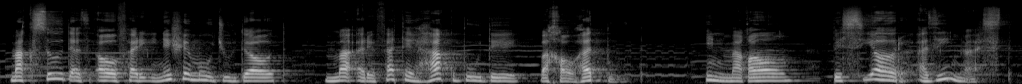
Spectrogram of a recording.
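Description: Woman audiobook narrator, lowish register, slow reflective delivery over faint music. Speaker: audiobook reader. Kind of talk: scripted devotional reading. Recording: faint instrumental music behind.

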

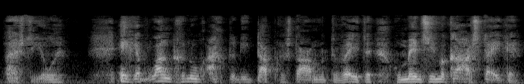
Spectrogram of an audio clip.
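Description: An actor playing a gruff, blustering old bar-keeping father in a radio drama. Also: mid-range voice, brisk, fairly bright tone. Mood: weary, worried. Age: older. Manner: blustering, scolding.

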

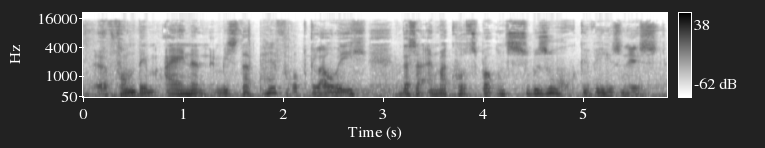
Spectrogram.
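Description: A man's voice: a little high, normal speed, lightly acted. An actor playing a timid, fussy male porter and secretary in a German crime radio play, speaking politely and formally with hesitations. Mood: hesitant, hushed. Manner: hesitant, polite, formal, breaking into hushed tones. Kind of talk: 1980s German crime radio drama acting. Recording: studio radio play with noisy background ambience.

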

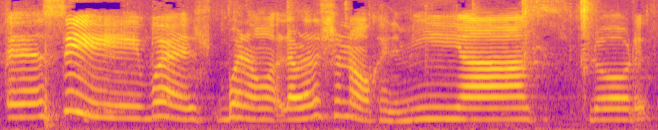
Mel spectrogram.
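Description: A woman's voice: sits high, slow pace, a bit bright. A young woman with a Rioplatense Argentine accent, chatting casually on radio and searching for her words. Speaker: radio show presenter. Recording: faint background noise.

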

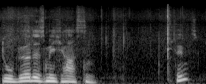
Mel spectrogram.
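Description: A brash, eager reporter played by a male actor in a naturalistic radio drama. He talks in a chatty, sardonic, emphatic way at a medium pitch, a little distant, with faint noise around him. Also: normal speed, a little mellow, natural voice. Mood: teasing. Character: brash, eager West German investigative journalist.

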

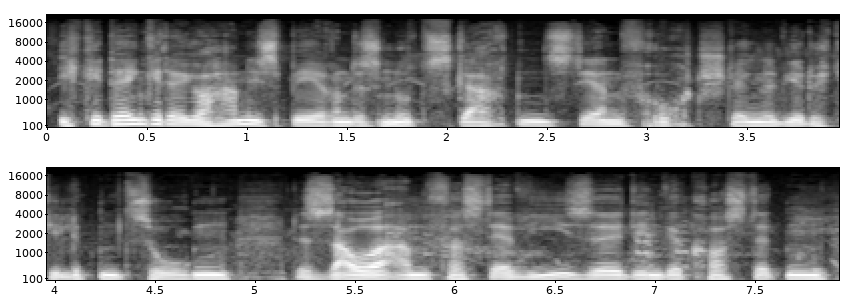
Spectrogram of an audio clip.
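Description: An actor playing an earnest, bookish man narrating memories of a friend in formal, measured for a radio drama. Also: lowish voice, dark tone, close to an everyday voice. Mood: reflective. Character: earnest, bookish male narrator recalling his friend's childhood.

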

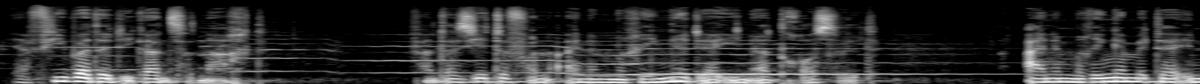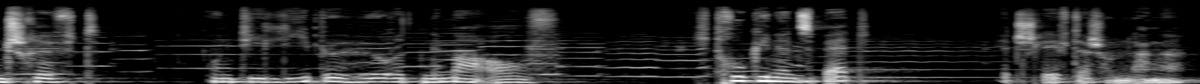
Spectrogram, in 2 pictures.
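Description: A careworn, guarded wife in a radio play. Her voice is fairly low and creaky, and she speaks tersely and plainly. Music plays clearly behind her. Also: fairly even intonation, measured pace. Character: guarded, careworn wife tending an ailing husband. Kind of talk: German radio play acting.

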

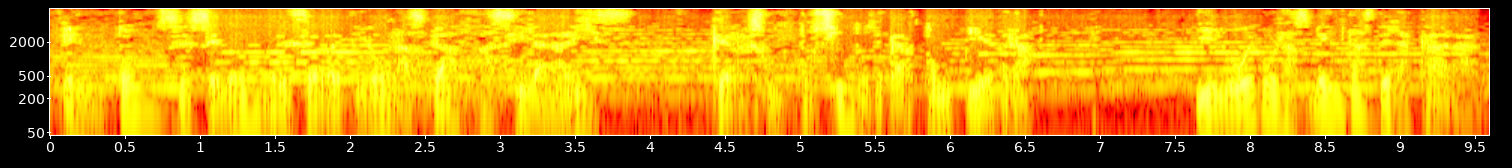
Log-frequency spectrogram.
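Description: A man's voice: a bass voice, animated, slow, muffled recording, over loud music. A man delivering dramatic scripted narration for a radio story.

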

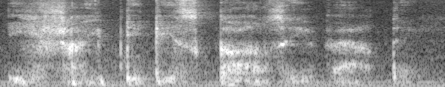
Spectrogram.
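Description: A man acting in a German radio play as a weary, wry old scholar with a breathy, gravelly voice and a dry, deliberate delivery. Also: close to an everyday voice. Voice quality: gravelly, breathy half-whisper.

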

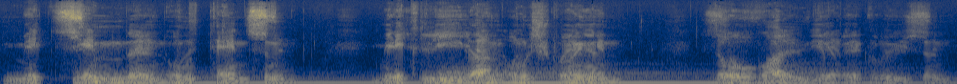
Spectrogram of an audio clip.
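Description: Casting: a festive chorus celebrant for radio comedy, very slow chant over loud instruments. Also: male voice, low-pitched, fairly even intonation. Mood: jubilant, ceremonial. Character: solemn, celebrating male chorus member. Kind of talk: German radio play acting of classical comedy. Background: loud instrumental music.

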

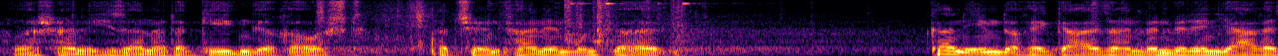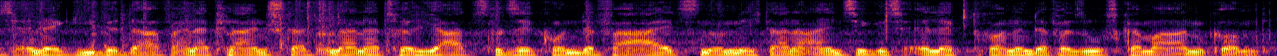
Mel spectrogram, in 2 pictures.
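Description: An actor as a grumbling, low-voiced male scientist. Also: steady tone, fairly quick, lightly acted. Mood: irritated, sarcastic. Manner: griping, sarcastic, rhetorical. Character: grumbling, envious male quantum physicist, sarcastic and wordy. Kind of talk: radio drama dialogue. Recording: clearly noisy background.

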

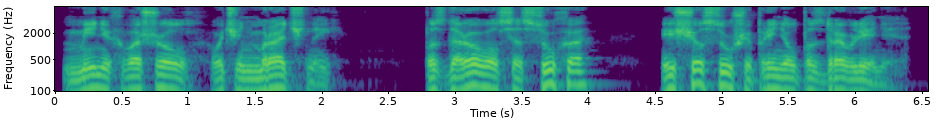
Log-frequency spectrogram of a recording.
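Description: A man's voice: sits low, expressive, unhurried, darkish tone. A man reading literary narration for a historical radio drama in a scripted style.

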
